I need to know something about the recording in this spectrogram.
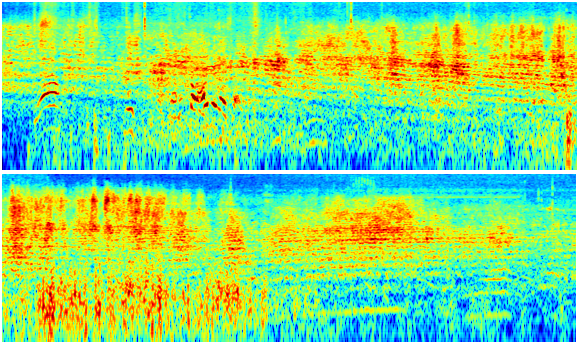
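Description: A jet engine roars loudly overhead, swelling and then slowly easing off.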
